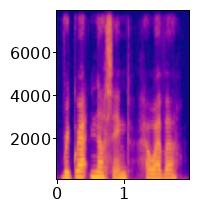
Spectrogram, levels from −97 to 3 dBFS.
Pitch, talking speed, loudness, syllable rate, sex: 215 Hz, 90 wpm, -17 LUFS, 4.7 syllables/s, female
